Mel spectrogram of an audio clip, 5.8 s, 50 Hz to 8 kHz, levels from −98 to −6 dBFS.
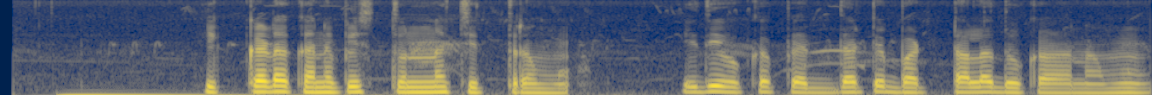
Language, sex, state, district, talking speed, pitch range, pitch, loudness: Telugu, male, Andhra Pradesh, Sri Satya Sai, 85 wpm, 140-160 Hz, 155 Hz, -18 LUFS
